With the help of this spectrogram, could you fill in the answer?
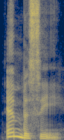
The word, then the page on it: embassy: émbəsi; エンバスィ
